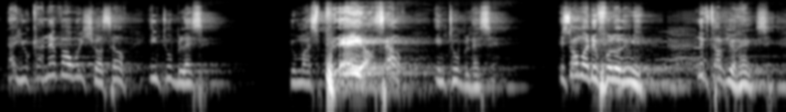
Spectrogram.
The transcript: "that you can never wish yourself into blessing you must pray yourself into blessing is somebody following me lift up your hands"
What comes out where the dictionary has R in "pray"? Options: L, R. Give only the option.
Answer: L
